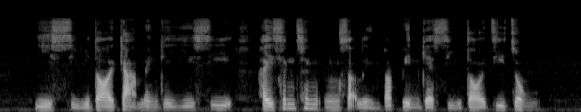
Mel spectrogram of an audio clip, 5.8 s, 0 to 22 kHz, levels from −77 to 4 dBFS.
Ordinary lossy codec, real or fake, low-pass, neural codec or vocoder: AAC, 64 kbps; real; 10.8 kHz; none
